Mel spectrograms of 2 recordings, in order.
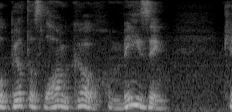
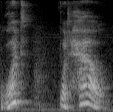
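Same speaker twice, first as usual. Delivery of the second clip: higher, startled questioning; acted surprise; 4 semitones higher, slower than usual. Characters hearing the plan, mildly startled. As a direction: play it taken aback, pitch up.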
